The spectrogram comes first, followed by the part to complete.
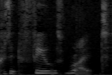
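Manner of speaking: slow, soft whisper. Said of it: "And Bianca said".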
